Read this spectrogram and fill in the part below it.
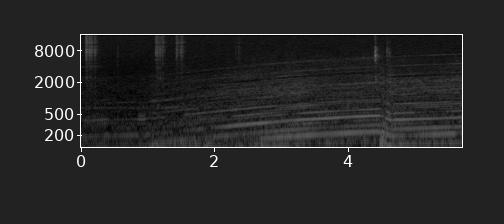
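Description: A racing car engine revs up as the car accelerates.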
